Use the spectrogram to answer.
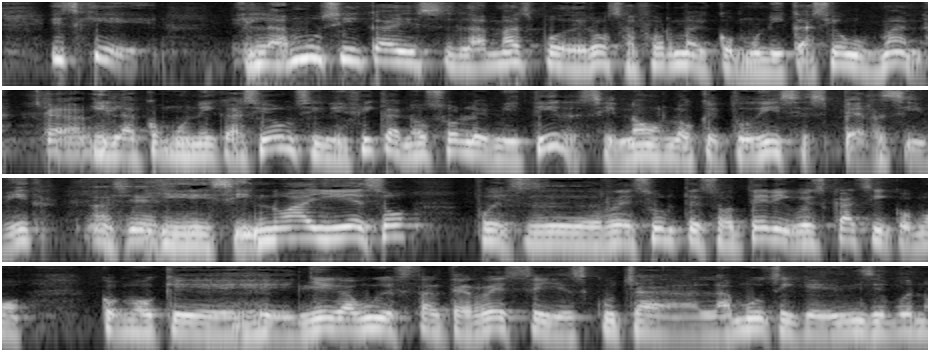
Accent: Arequipa, Peru; la contribución de los músicos de mi tierra para los géneros populares del Perú

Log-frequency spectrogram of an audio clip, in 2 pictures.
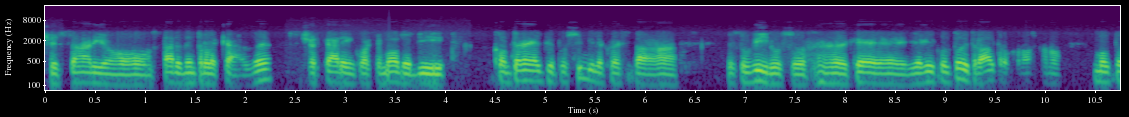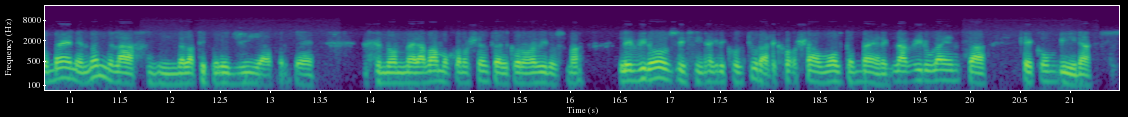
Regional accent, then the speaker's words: Cagliari, Sardinia, Italy; Io sono da Cagliari.

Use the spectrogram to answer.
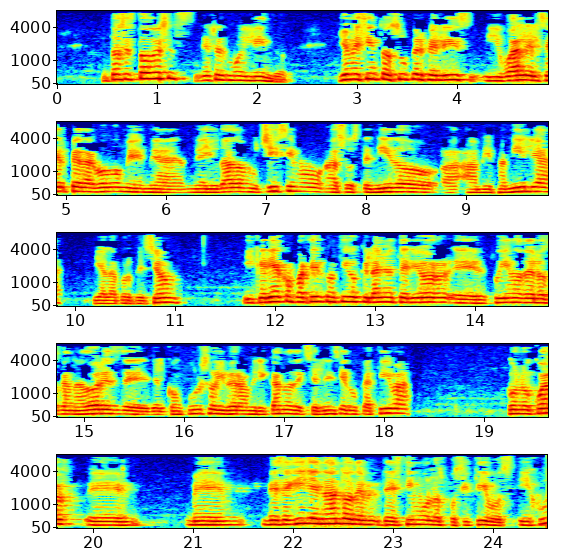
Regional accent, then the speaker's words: Ecuador; siempre tratando de con orgullo decir, soy ecuatoriano y qué lindo este pasillo

